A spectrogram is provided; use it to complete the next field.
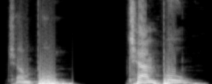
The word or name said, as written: champu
